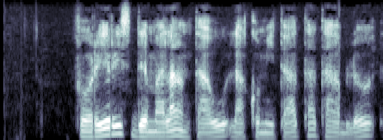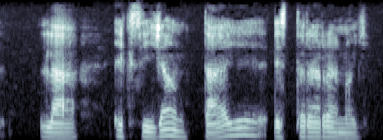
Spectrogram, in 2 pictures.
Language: Esperanto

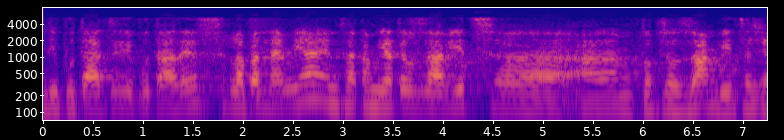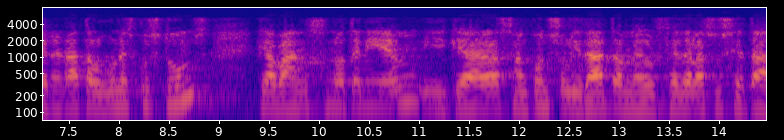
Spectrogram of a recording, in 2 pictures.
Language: Catalan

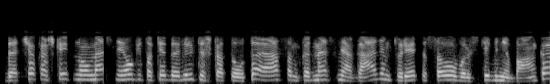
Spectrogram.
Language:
Lithuanian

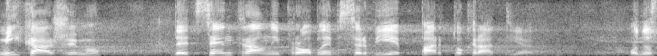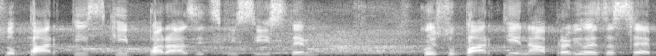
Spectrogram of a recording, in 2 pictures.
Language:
Serbian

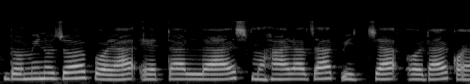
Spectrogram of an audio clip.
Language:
Assamese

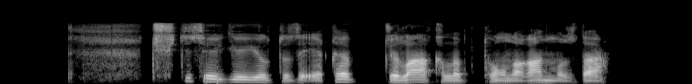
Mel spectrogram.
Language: Uyghur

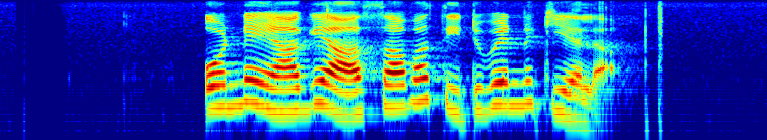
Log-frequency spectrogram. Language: Sinhala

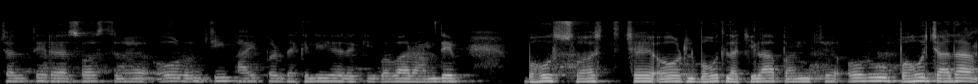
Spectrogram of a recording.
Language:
Maithili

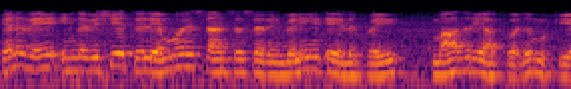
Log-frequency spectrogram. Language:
Tamil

